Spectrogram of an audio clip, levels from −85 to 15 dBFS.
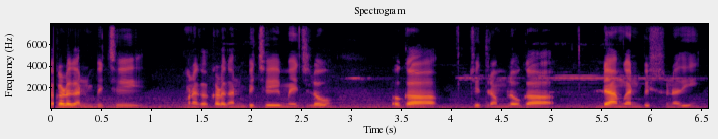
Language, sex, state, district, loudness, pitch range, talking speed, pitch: Telugu, male, Andhra Pradesh, Anantapur, -23 LUFS, 125-135 Hz, 120 wpm, 130 Hz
